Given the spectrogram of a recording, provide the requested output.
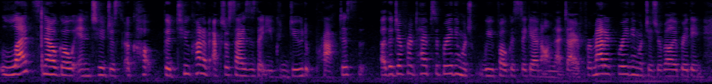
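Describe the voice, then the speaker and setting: A woman speaks at a fairly quick pace with a medium pitch and ordinary pitch variation. Her loudness swings widely. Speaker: physical therapist / health educator. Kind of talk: tutorial with guided breathing. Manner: fast.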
